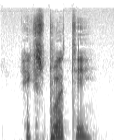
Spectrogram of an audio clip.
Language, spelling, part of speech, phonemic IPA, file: French, exploiter, verb, /ɛk.splwa.te/, Fr-exploiter.ogg
- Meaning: 1. to exploit 2. to operate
